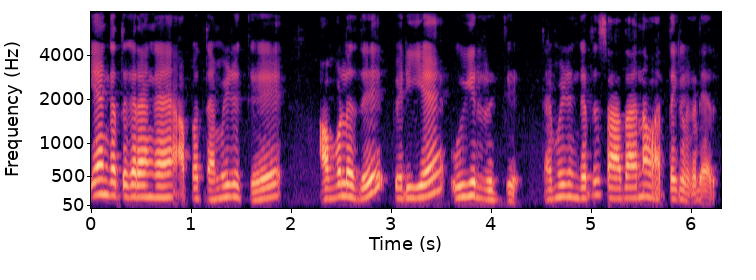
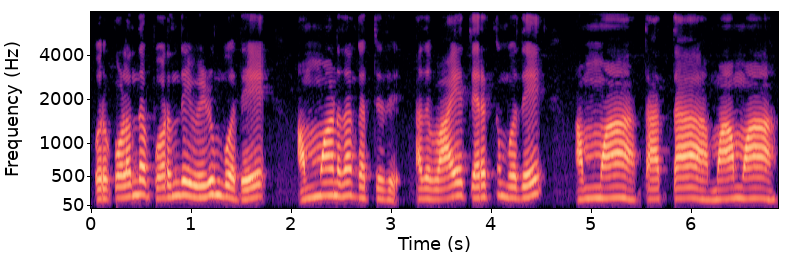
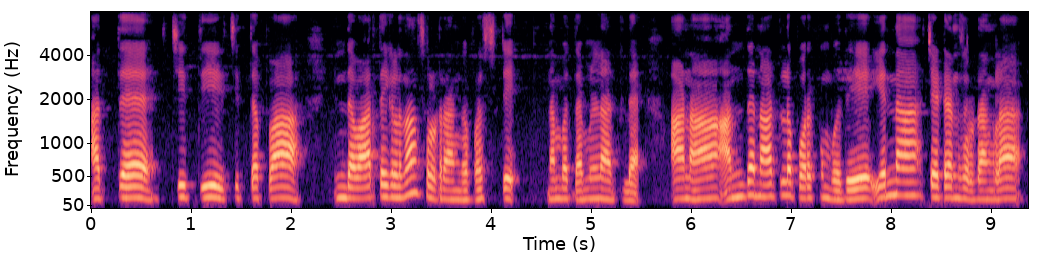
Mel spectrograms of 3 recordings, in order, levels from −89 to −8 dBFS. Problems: none marked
